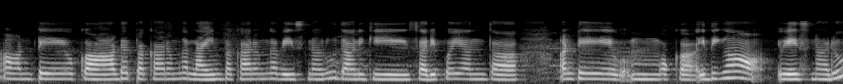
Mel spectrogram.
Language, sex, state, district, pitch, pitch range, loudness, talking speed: Telugu, female, Andhra Pradesh, Annamaya, 245 Hz, 235-255 Hz, -16 LUFS, 100 wpm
